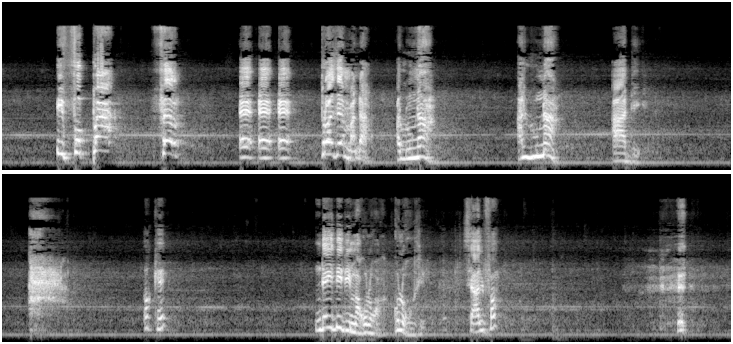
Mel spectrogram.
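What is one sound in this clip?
A middle-aged man speaks with animation into a nearby microphone, in short bursts with pauses.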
